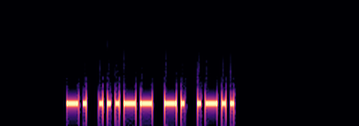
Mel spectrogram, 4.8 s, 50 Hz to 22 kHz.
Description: Morse code, heard as a keyed tone, about 21 wpm, 700 Hz. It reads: N3NL
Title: USA Call Signs - 4 Characters - Repeated 2x - 22wpm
